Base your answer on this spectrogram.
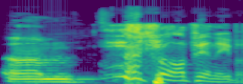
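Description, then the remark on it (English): A short cough, a rough voiced throat sound followed by a harsh burst of breath, heard on its own with no talking around it. “Sorry, cough here.”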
